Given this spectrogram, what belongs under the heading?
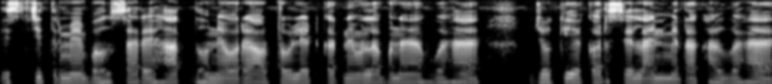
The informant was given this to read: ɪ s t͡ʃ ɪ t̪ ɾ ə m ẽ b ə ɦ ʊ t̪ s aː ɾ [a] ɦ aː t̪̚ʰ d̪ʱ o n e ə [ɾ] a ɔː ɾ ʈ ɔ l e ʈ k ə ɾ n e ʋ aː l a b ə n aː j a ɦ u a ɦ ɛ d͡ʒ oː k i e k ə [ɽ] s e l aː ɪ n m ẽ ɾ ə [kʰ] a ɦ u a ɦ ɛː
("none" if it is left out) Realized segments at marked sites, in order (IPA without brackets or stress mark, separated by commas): e, ɾ, ɾ, kʰ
